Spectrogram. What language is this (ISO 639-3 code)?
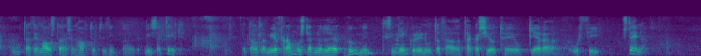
isl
